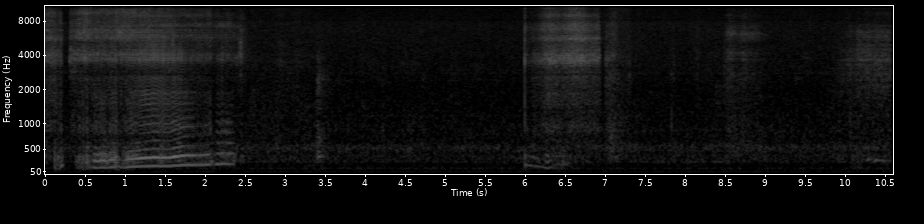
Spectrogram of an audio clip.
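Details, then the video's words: Labrador Retriever puppy snoring while napping after a hard day of play indoors: one loud, rasping snore for about two seconds with a buzzy, layered tone. Then quieter breathing with a few soft snorts. "Labrador Retriever puppy snoring !"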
